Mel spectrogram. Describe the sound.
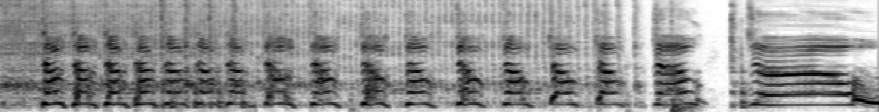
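A voice imitates a prize wheel spinning, with a long run of quick, evenly spaced clicky pulses, then a sudden break and a sustained held tone to finish.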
